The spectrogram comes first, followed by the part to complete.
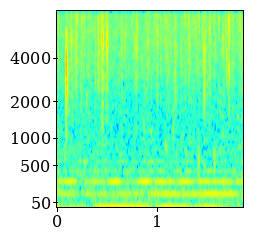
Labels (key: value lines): label: biophony, midshipman
recorder: SoundTrap 500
